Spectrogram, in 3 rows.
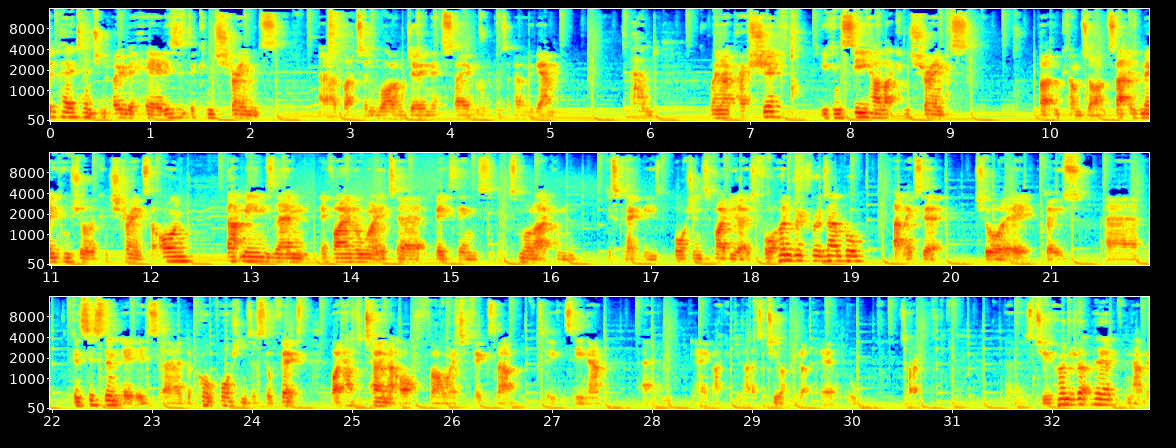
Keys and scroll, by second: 3.5-4.5 typing, 15.4 super+z, 18.5-19.5 typing, 26.2-27.1 typing, 29.4-30.1 typing, 31.0 super+z, 31.6 super+z, 32.3-32.9 typing.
